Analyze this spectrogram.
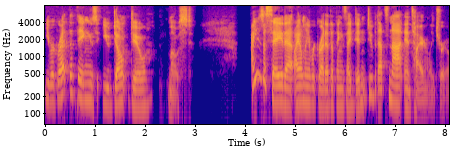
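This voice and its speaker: A woman speaks with an American accent in a very deep, low pitch and a bright, sharp tone. The recording is very clean, with a silent background. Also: ordinary pitch variation, moderate pace. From US West Coast (Bay Area, California). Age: 50s. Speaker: podcast host, online business coach. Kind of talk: solo podcast monologue. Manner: mumbling.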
